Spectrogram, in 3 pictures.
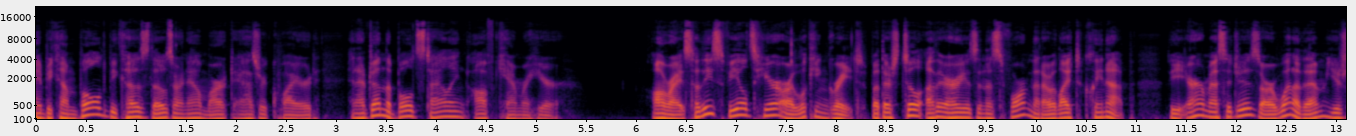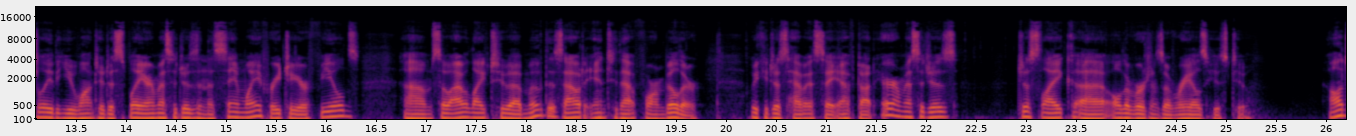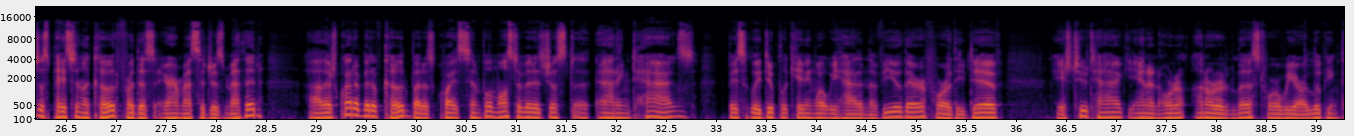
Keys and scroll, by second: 19.1 super+x, 21.2 ctrl+shift+>, 24.0 super+Right, 24.5 super+s, 27.9 super+v.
